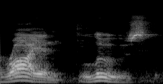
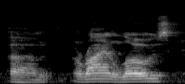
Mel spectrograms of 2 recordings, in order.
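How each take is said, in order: First: The surname has an 'oo' vowel, like 'lose'. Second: The surname has an 'oh' vowel, like 'nose'. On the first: The speaker calls it wrong. "It looks like the verb to lose" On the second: The speaker calls it right. "so it could be Lowe's"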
